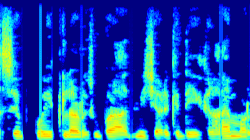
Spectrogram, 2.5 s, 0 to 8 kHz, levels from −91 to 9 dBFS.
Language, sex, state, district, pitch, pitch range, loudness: Hindi, male, Bihar, Muzaffarpur, 120 Hz, 110-120 Hz, -24 LUFS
